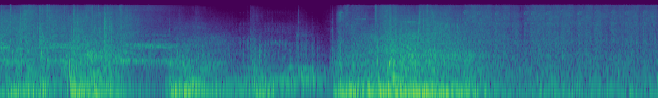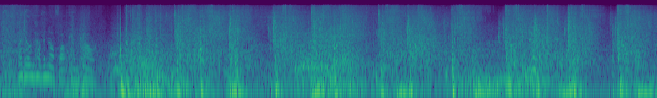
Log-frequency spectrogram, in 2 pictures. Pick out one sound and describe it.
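Heavy booming impacts rumble under the fighting.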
